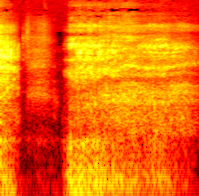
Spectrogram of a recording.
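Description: A creature, the Bunyip, bellows out of the bush with a loud, rough roar: a short opening burst, a brief break, then a long sustained growling blast that holds steady and cuts off abruptly, with no talking.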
